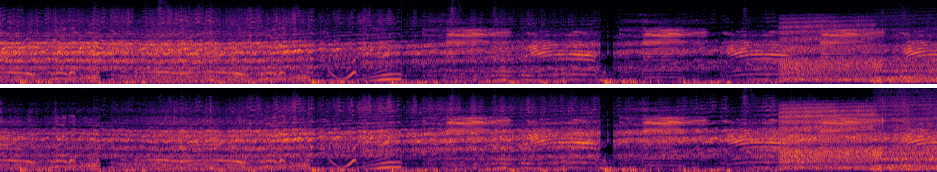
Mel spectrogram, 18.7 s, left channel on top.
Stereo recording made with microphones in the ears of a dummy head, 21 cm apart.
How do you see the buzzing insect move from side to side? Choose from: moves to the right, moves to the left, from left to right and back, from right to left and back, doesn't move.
moves to the right.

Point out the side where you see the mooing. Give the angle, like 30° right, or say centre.
10° right.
